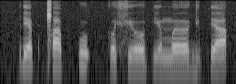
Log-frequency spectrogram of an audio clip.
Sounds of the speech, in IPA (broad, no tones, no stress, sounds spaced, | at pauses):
ɾʲ æ p ǁ a pː u ʔ kː ʊ xʲ ʊː pʲ əː m əː ɡʲ u p ɾʲ a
